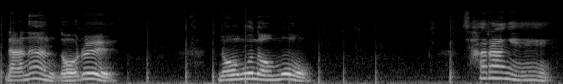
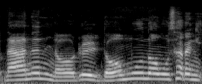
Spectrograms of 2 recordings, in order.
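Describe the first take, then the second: First: Each word set apart by long pauses; slow word by word. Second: Said in the usual way. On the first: Shown as a demonstration. Teacher reading word by word to show slow reading. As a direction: read it out one slow chunk at a time. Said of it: "두 개 동시에 보이시죠". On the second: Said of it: "이렇게 안, 안 읽죠".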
